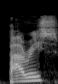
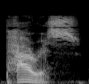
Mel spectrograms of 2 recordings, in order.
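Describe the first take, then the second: First: It is pronounced with Spanish sounds and stress. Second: It is pronounced with English sounds and stress. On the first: The speaker calls it wrong. "in English, we don't say Paris" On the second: The speaker calls it right. "We say Paris"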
